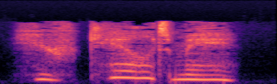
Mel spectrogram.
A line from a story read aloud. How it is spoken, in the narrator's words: breathed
